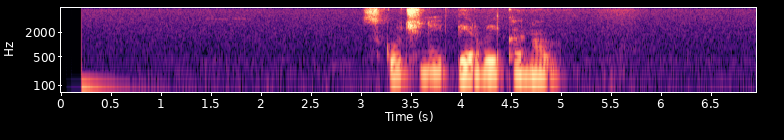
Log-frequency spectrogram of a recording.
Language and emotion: Russian, sad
